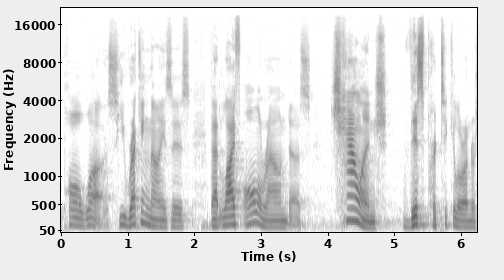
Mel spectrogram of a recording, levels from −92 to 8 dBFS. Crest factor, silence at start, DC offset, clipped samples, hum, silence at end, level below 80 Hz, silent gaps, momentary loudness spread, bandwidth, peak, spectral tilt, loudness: 22 dB; 0.05 s; under 0.1%; under 0.1%; none; 0 s; -80 dBFS; none; 13 LU; 19 kHz; -20 dBFS; -4 dB/octave; -42 LUFS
